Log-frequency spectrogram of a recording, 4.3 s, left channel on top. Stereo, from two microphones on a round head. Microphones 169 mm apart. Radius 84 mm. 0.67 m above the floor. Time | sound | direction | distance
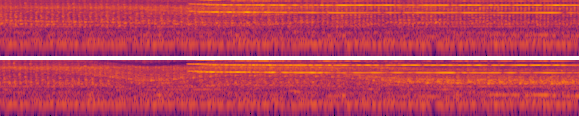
1.4 | a scream | 75° right (ahead or behind) | 5 m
